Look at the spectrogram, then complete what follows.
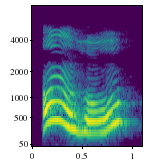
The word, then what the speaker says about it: en haut: En haut, en haut, fil a'la, fil a'la, en haut. فبالنسبة لان هو نكتبها ايضا بالت في اخر الكلمة ولكن لا ننطقها.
